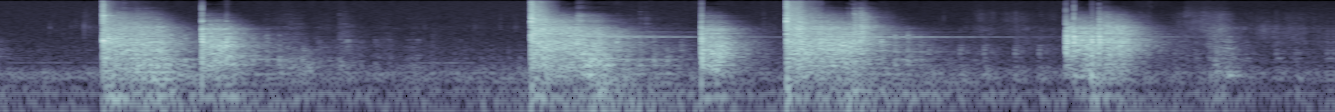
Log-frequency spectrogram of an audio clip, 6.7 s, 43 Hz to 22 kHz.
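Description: Five firm hammer blows, then a sixth, tap a new seal into the tail of a 2WD transmission extension housing (4L60E, 700R4 or TH350), each strike sharp and close with a short ringing decay, no voices.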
